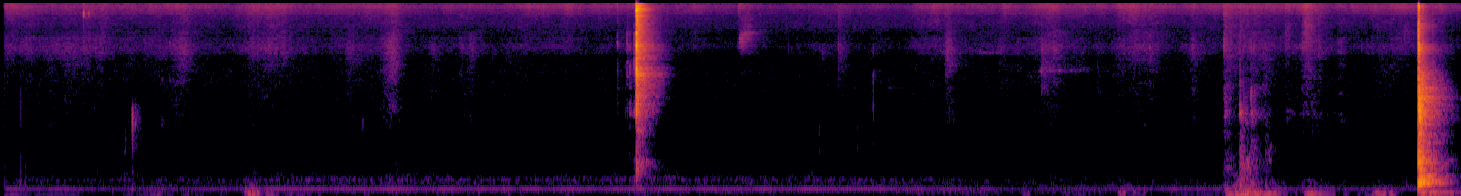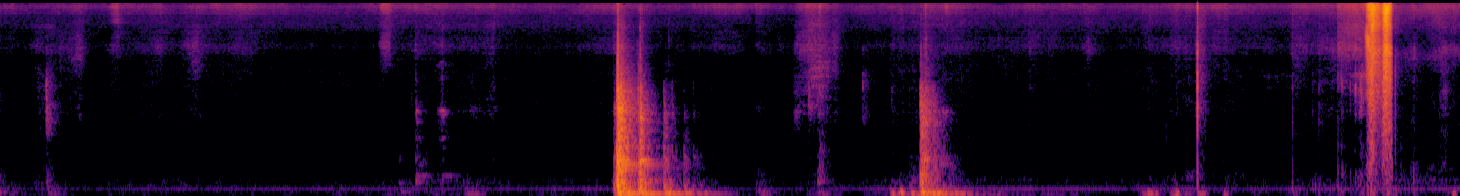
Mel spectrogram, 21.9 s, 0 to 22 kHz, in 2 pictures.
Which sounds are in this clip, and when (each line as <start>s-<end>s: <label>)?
0.6s-4.5s: footsteps
4.6s-5.0s: light switch
5.6s-10.5s: footsteps
10.3s-11.4s: wardrobe or drawer
15.4s-16.4s: wardrobe or drawer
16.6s-17.3s: footsteps
17.6s-18.2s: wardrobe or drawer
18.5s-20.9s: footsteps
